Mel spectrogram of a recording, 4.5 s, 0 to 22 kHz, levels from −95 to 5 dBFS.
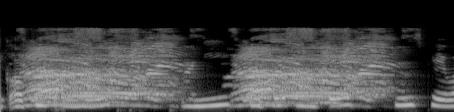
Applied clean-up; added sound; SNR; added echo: classical method log-MMSE.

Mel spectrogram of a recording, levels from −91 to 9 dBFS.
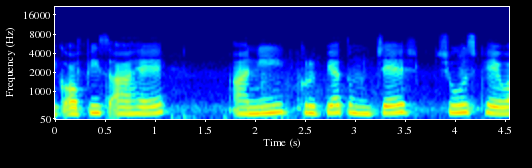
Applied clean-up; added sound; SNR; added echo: none; none; none; none.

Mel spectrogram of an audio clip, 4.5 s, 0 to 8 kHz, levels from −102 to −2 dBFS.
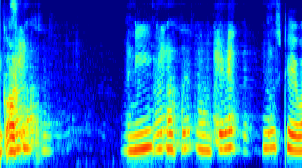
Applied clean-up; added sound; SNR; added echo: neural mask model DeepFilterNet 3.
